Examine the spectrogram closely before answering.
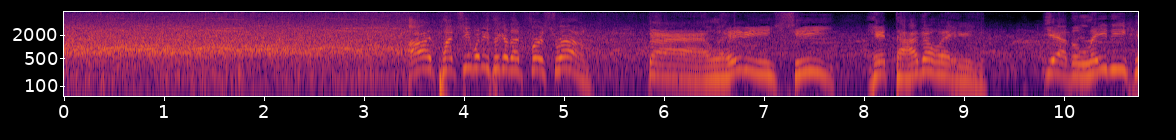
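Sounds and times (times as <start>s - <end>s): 
crowd cheering and applauding: 0.0s - 7.2s
speech: 3.4s - 10.7s.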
